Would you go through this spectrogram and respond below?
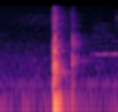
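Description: An arrow leaves a quiet archery bow with a soft thump and a short whoosh, followed by a second fainter thud a moment later, over a low, still background.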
